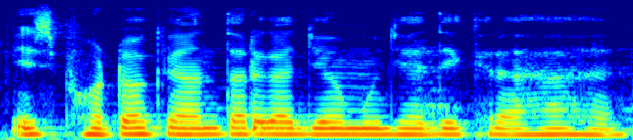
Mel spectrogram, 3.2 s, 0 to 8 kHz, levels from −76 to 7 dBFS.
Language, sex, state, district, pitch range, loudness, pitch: Hindi, male, Bihar, Kaimur, 130-135 Hz, -14 LUFS, 130 Hz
